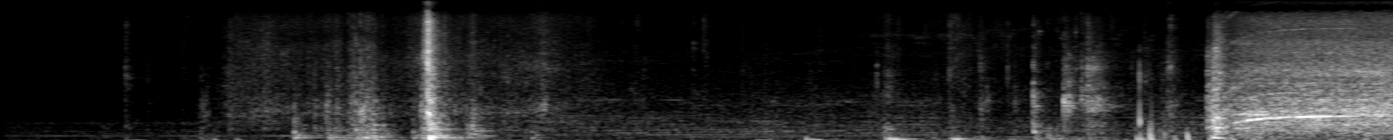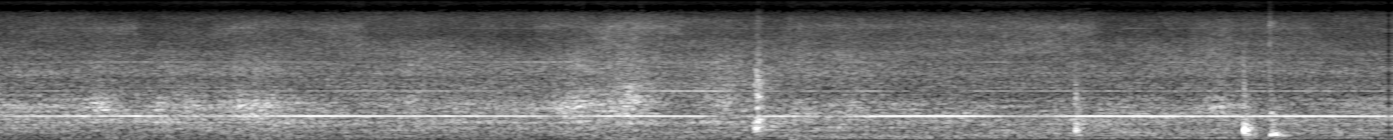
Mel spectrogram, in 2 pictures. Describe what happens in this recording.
I removed the curtains, opened the window and started vaccuming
